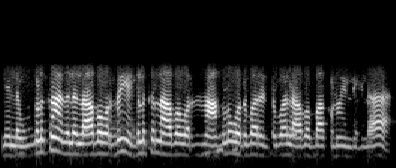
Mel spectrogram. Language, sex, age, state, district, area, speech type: Tamil, female, 30-45, Tamil Nadu, Tirupattur, rural, conversation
